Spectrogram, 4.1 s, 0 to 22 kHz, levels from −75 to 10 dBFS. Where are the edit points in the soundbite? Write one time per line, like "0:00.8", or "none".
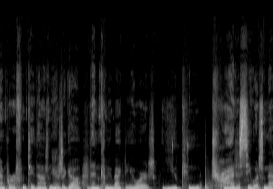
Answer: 0:01.3
0:02.4
0:03.2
